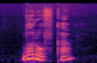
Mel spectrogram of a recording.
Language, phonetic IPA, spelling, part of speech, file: Polish, [bɔˈrufka], borówka, noun, LL-Q809 (pol)-borówka.wav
